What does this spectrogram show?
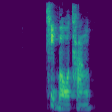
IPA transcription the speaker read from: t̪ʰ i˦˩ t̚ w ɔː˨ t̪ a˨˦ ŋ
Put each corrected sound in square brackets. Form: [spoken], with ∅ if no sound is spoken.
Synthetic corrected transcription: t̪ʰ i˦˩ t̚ [b] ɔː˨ [t̪ʰ] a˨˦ ŋ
